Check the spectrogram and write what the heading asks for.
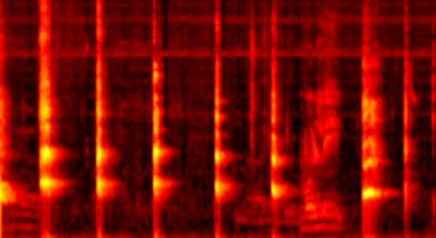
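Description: A man laughing hard in short breathy bursts, about two a second.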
